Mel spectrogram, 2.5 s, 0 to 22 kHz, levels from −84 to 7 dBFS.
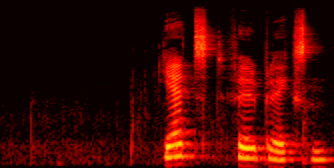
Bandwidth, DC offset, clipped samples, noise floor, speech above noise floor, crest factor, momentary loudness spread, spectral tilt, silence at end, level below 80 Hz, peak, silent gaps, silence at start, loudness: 19 kHz; under 0.1%; under 0.1%; -64 dBFS; 37 dB; 20 dB; 4 LU; -2 dB/octave; 0 s; -68 dBFS; -10 dBFS; none; 1.2 s; -26 LUFS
